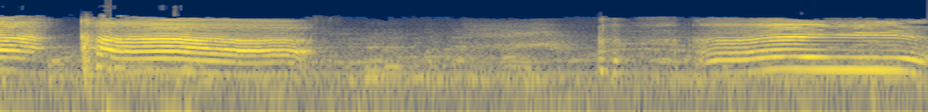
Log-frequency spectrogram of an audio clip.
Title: cutest baby cry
